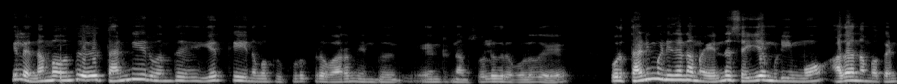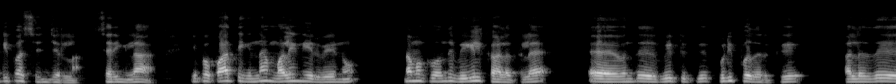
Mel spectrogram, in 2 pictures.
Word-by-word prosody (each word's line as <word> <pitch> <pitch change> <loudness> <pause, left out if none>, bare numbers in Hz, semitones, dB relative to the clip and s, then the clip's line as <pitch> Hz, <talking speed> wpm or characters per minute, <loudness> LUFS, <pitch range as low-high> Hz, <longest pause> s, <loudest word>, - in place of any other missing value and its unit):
இல்ல 225 -3 +3
நம்ம 165 +5 +4
வந்து 195 +3 +3 0.3
தண்ணீர் 215 +7 +2
வந்து 165 +2 -4 0.3
இயற்கை 190 +1 -1
நமக்கு 135 -2 -7
குடுக்குற 135 0 -7
வரம் 130 +4 -2
என்று, 115 -1 -10 0.4
என்று 120 0 -11
நாம் 110 -1 -6
சொல்லுகிற 130 +1 -3
பொழுது, 110 +1 -5 0.7
ஒரு 175 - +5
தனி 185 +7 +7
மனிதனா 215 -4 +6
நம்ம 165 -7 +3
என்ன 180 +9 +3
செய்ய 160 +4 +1
முடியுமோ! 145 -3 -2 0.2
அத 180 +8 +7
நம்ம 155 -4 -3
கண்டிப்பா 155 +5 -4
செஞ்சிரலாம், 110 -5 -9 0.2
சரிங்களா! 120 -1 -2 0.5
இப்ப 150 +1 -3
பாத்தீங்கன்னா 160 -1 +1
மழைநீர் 145 -2 0
வேணும். 120 - -6 0.5
நமக்கு 155 0 -1
வந்து 145 +3 -5
வெயில் 165 +4 -1
காலத்துல 115 +1 -1 0.7
அ - - +6 0.2
வந்து 130 +2 -4 0.2
வீட்டுக்கு 140 -1 -5 0.2
குடிப்பதற்கு 130 - -2 0.6
அல்லது, 130 +3 -1
140 Hz, 130 wpm, -22 LUFS, 120-165 Hz, 0.7 s, தனி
